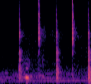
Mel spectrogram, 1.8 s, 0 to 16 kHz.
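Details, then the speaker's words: 1973 Plymouth Valiant starter solenoid clicks five times in two seconds with no cranking; solenoid already replaced, same result, starter motor itself suspected. "I can hear it clicking, but nobody's home. So further downstream, I'm thinking could be the starter itself."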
